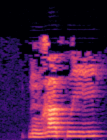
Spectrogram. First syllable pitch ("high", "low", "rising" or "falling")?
low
